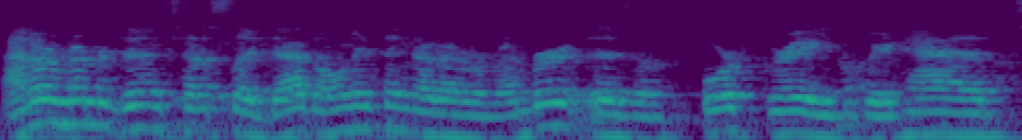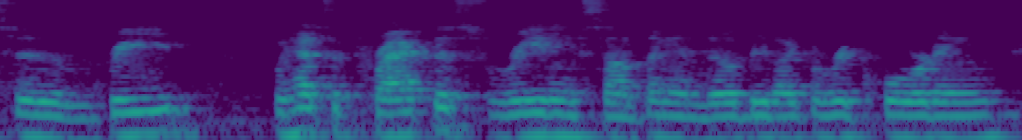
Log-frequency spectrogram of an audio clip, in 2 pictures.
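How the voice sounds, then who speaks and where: A man's voice: mid-range voice, fairly even intonation, normal speed. A young man in his twenties, originally from Bulgaria with Bulgarian as his mother tongue, tells his story in a loose, rambling interview manner. He sits some way from the microphone, and the room gives his voice a noticeable echo. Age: 20s. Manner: rambling, filler-heavy recollection. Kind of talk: casual interview. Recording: roomy sound from a distant mic.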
